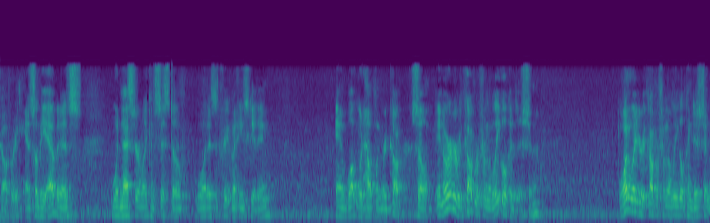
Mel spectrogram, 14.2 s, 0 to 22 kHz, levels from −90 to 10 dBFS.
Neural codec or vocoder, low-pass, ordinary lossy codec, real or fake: codec, 16 kHz, 2 kbps, X-Codec, HuBERT features, trained on general audio; 7.2 kHz; AAC, 32 kbps; fake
